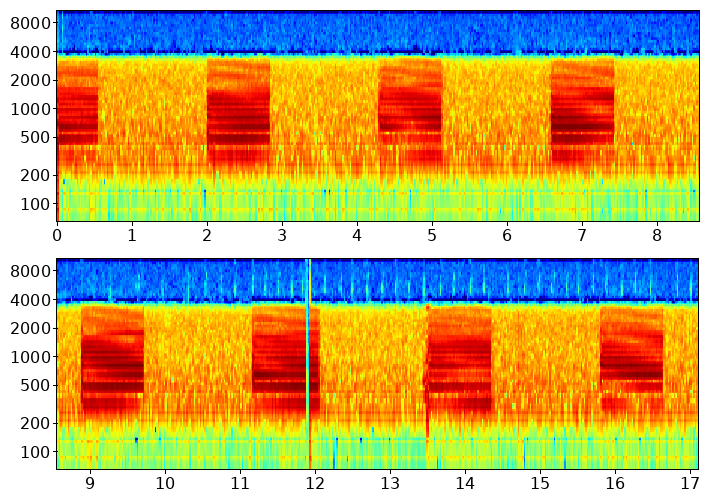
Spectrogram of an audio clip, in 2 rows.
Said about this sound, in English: The next one will be the Russian number station. Very popular. I'm sure you've all heard it. It is the UVB-76, also known as the buzzer.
